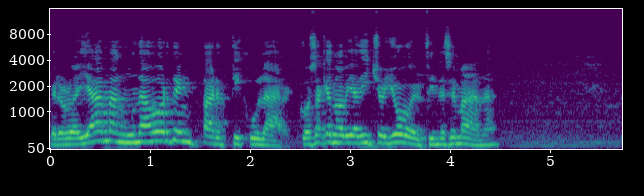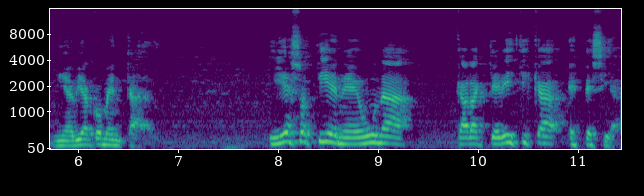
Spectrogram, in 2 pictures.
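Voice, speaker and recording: Pausing long and often at a fairly slow pace, a man with a high voice uses lively intonation while keeping his loudness very even. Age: 60s. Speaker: political commentator. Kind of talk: live-stream political commentary.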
